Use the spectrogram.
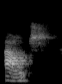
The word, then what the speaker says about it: Owch: previously from the outside owch the older women's co-housing project pronounced ouch looks like a normal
